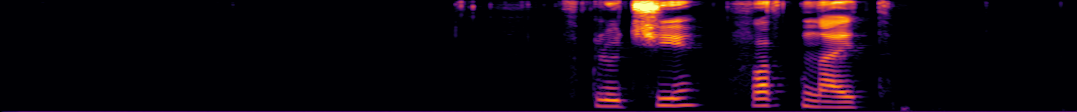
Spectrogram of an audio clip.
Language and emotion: Russian, neutral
